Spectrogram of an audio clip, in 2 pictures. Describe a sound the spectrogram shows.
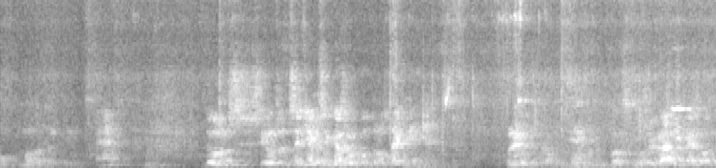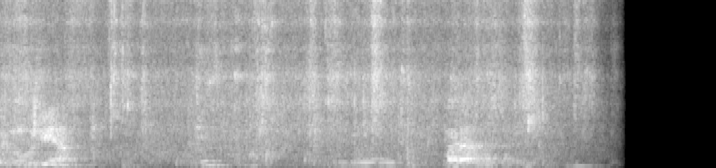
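An elderly man speaks calmly to a small group nearby.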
